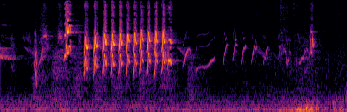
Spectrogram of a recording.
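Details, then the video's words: Greater green leafbird (cucak kombo), a caged bird singing actively for training other caged birds, in the 'full isian tembakan' style. About ten rapid, sharp, repeated notes in a burst, followed by scattered whistled slurs and chips. Faint low background hum. "Masteran Burung Full Isian Tembakan - Cucak Kombo Gacor Untuk Masteran Burung"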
